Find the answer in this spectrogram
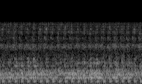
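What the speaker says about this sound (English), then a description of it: "I am hearing a bit of a clunky noise coming out of the engine when it's at low revs" Honda Cub 90 engine running at low revs with a clunky knock, a steady close mechanical chug with regular low pulses throughout, no talk.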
